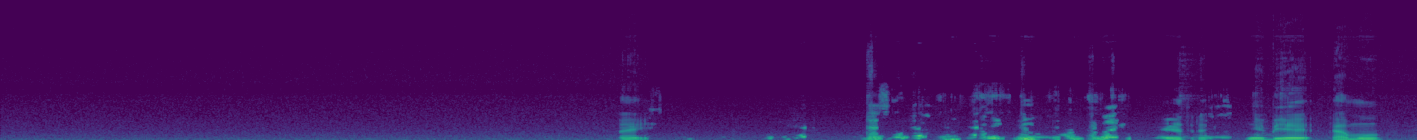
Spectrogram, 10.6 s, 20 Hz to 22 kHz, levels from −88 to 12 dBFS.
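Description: From 4.87 to 5.42 s the speech sinks by roughly 30 dB, then does so again from 6.02 to 6.31 s, across a long stretch from 6.6 to 8.82 s (dropping around 25 dB), and from 9.06 to 9.41 s (about 20 dB). This is speech suppressed in double talk. The likely cause is an echo canceller that, with both sides talking, could not separate the local talker from loudspeaker echo and turned everything down.

Alongside these, the other side's voice leaks through. A quieter scrap comes at 5.73 to 6.06 s, followed by stretches as loud as the talker from 6.44 to 7.83 s and 8.09 to 8.5 s, and a faint trace at 9.07 to 9.15 s. Far-end audio played on the loudspeaker was likely not fully removed from the microphone signal.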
